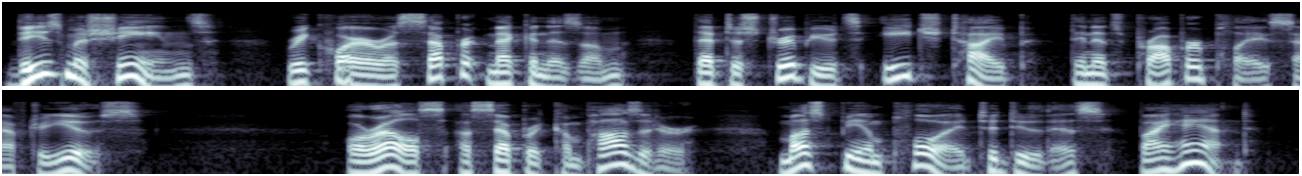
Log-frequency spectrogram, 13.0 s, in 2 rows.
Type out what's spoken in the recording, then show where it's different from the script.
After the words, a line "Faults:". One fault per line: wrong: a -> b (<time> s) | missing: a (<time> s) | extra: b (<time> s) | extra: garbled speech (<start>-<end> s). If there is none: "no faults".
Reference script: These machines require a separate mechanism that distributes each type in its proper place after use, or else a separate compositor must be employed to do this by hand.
These machines require a separate mechanism that distributes each type in its proper place after use, or else a separate compositor must be employed to do this by hand.
Faults:
no faults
